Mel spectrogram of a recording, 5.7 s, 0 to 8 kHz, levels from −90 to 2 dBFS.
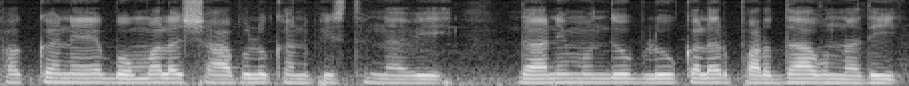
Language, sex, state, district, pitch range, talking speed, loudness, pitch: Telugu, male, Telangana, Mahabubabad, 130-140 Hz, 105 wpm, -16 LUFS, 140 Hz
